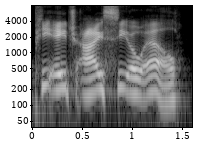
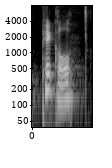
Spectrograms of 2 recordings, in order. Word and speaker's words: Phicol: At that time, Abimelech and Phicol, it's spelled P-H-I-C-O-L, so I don't think it's pickle. I think that's Phicol.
